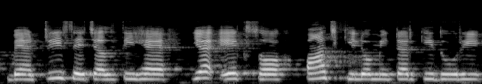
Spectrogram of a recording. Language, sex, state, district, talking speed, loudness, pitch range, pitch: Hindi, female, Bihar, Saran, 150 wpm, -15 LUFS, 235-260 Hz, 240 Hz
